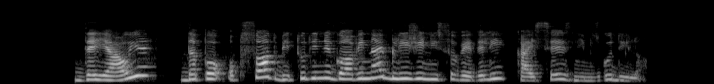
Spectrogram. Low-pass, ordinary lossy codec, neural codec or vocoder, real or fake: none; none; none; real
